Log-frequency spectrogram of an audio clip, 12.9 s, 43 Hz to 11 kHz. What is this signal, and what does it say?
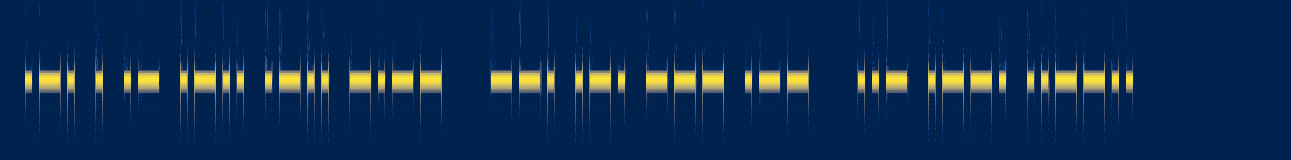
Morse code, heard as a keyed tone, about 17 wpm, 700 Hz. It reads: REALLY GROW UP?
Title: Sentences from Top 1000 Words - Review Part 1 - 17wpm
